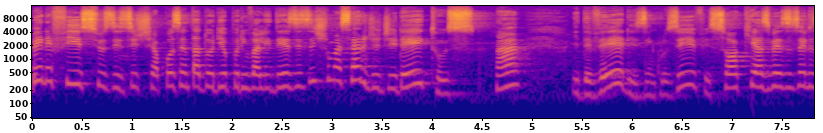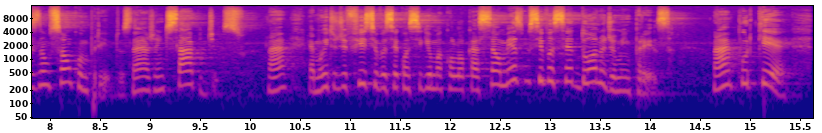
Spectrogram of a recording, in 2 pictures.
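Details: Adult woman speaking Portuguese; normal speech.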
